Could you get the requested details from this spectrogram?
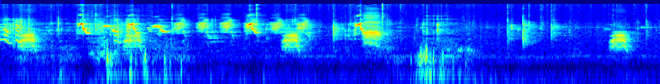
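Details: Crows fighting over food make a dense run of grating squawks and shorter clipped calls that overlap in a busy, uneven chatter, then thin out to a final harsh call.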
